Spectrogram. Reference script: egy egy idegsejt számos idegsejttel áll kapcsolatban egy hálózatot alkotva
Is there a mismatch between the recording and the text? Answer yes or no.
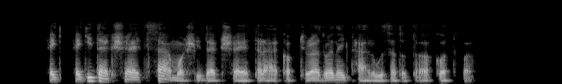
no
